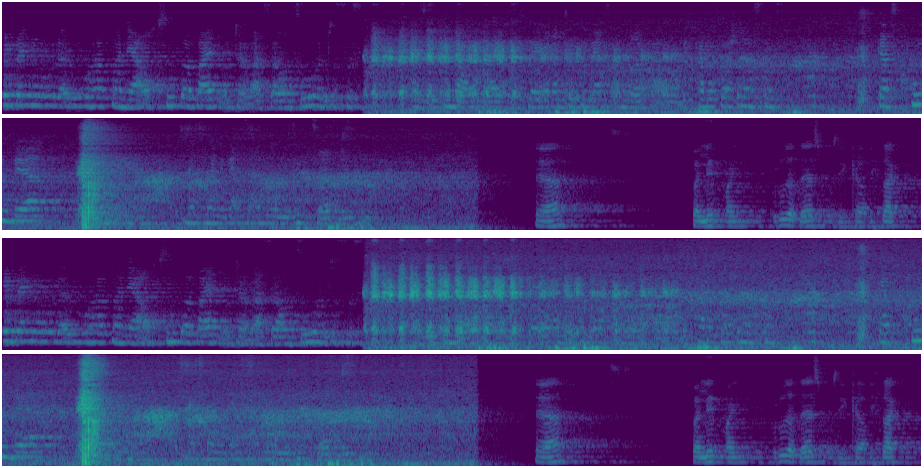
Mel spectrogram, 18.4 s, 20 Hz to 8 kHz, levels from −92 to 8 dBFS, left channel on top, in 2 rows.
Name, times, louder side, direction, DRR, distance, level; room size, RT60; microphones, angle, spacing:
voice 1, 0.0-3.6 4.1-7.9 8.7-9.7 9.9-12.9, left 1 dB, 35° left, 0 dB, 1.8 m, -55 dB
sound 1, 3.6-13.9, right 7 dB, 55° right, 0.4 m, -44 dB
voice 2, 16.1-18.1, right 1 dB, 10° right, 2 dB, 1.1 m, -56 dB
29.0 x 9.9 x 3.9 m, 2.1 s
head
